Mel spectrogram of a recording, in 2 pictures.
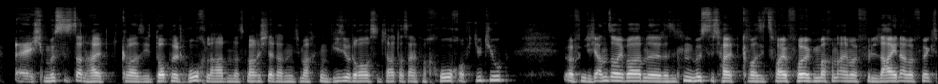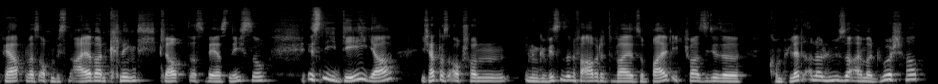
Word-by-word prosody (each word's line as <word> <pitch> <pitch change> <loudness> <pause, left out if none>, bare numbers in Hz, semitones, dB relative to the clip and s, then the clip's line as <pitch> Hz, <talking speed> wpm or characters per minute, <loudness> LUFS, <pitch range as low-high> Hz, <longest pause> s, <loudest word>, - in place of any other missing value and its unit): Äh, 135 -1 +1
ich 150 - -6
müsste 160 +2 -1
es - - -6
dann 170 -7 0
halt 135 0 0
quasi 130 -3 -1
doppelt 150 +2 +4
hochladen. 140 -6 0
Das 130 - -6
mache 140 0 +1
ich 140 - -5
ja - - +2
dann 135 -1 -3
ich 130 - -9
mache 135 +1 -4
'n 135 - -4
Video 155 +2 -1
daraus 145 -1 +2
und 130 - -14
lade 140 0 -2
das 145 -1 -5
einfach 135 0 -6
hoch 165 0 +3
auf - - -4
YouTube, 195 +2 -2 0.5
öffentlich 160 0 0
einsehbar, 165 -1 +5
ne? 150 -2 +5
Dann 140 +6 0
müsste 175 +1 0
ich 160 - -9
halt 150 -1 +4
quasi 140 -2 -1
2 150 +1 +4
Folgen 155 0 +6
machen. 155 +1 0
Einmal 150 -2 +1
für 145 +3 -7
Laien, 150 +2 +4
einmal 150 -2 +3
für 160 +3 -2
Experten, 155 +1 -1
was 150 - -2
auch - - -4
'n - - -5
bisschen 140 0 -11
albern 165 +3 +2
klingt. 175 +1 -2
Ich 180 - -13
glaube, 155 +1 0
das 155 - -9
wäre 140 -1 +2
es 140 - -7
nicht 175 +5 -5
so. 180 0 -5 0.3
Ist 230 +2 -2
'ne 275 - +2
Idee, 170 -1 +1
ja, 180 - +1 0.2
ich 160 - -10
habe 190 +3 +2
das 200 -1 -3
auch 165 -4 -2
schon 155 0 -3
in 165 - -6
'nem 150 - -2
gewissen 175 +8 -4
Sinne 190 -2 -1
verarbeitet, 165 -3 -3
weil 145 -1 +1
sobald 145 +1 0
ich 190 - -10
quasi 160 -3 -3
diese 145 -3 +1 0.2
Komplettanalyse 185 - -2
einmal 155 -3 -2
durch 225 - 0
habe, 230 +1 -4
155 Hz, 255 wpm, -22 LUFS, 145-170 Hz, 0.5 s, Folgen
